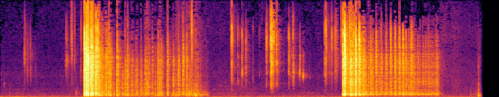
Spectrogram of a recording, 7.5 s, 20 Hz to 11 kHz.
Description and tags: This is the sound of someone rolling dice. Recorded with Zoom H6 Stereo Microphone. Recorded with Nvidia High Definition Audio Drivers.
